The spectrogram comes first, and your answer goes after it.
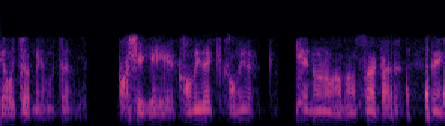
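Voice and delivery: mock hushed, quiet voice. Speaker acts out how the listener used to answer the phone, imitating hushed phone talk. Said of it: "mostly over hushed tones".

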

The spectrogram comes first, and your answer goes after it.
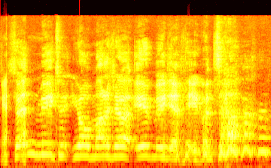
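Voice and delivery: mock posh angry voice. Showing how they get posher when angry, scolding gunther, mock posh angry voice. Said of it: "when I get angry, I get posher?".

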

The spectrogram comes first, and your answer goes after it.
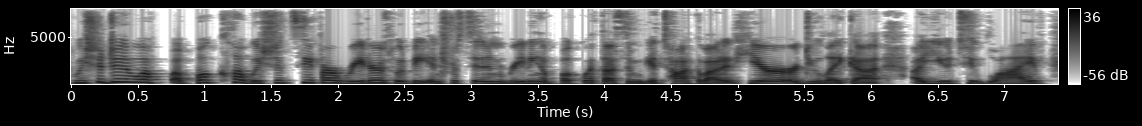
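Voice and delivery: normal talking voice

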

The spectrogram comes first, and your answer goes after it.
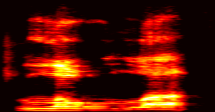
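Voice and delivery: very slow, long, unhurried, drawn-out word. Naming the flying car Lola during a trivia recap, said very slow. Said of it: "Why did you say that so slow?".

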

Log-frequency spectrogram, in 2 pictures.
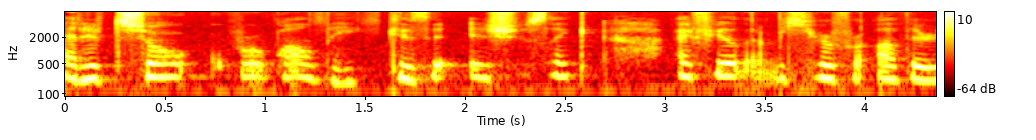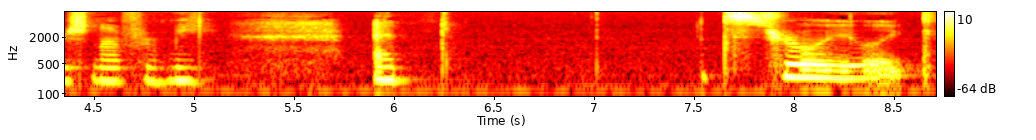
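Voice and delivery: very loud, high, tearful crying speech. Opening up about wanting help, the speaker talks while crying. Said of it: "I'm crying right now".

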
